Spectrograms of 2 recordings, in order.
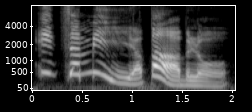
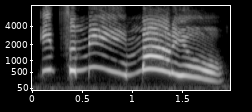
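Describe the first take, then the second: First: Cartoonish Italian accent, high then dropping loud on Pablo; mock Jared Leto's over-the-top Italian; imitating Leto's Mario accent. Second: Very high, loud cartoon Italian Mario voice; Mario impression. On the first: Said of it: "I remember a scene where he went". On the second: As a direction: burst out like the video-game plumber. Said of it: "the guy was a perfect Mario".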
